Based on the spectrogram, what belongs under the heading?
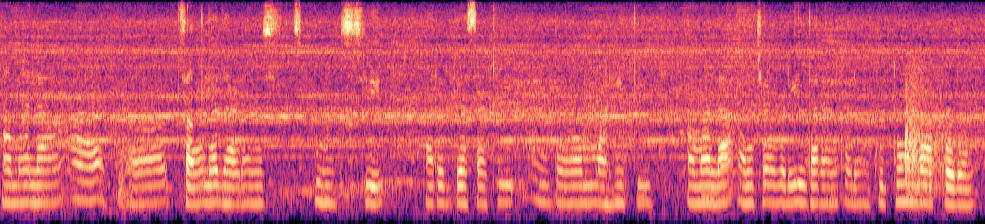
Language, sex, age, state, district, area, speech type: Marathi, female, 45-60, Maharashtra, Nanded, urban, spontaneous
